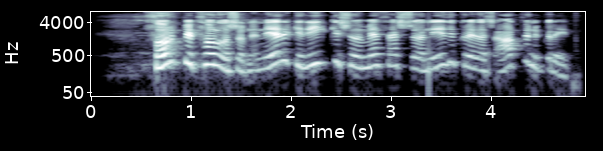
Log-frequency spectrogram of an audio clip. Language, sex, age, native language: Icelandic, female, 40-49, Icelandic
